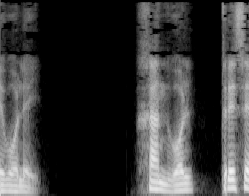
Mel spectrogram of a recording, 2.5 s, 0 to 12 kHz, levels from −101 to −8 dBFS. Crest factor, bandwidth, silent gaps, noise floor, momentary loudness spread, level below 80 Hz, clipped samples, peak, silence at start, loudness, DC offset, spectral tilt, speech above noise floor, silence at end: 18 dB; 12 kHz; 0.56-1.26 s; under -90 dBFS; 15 LU; -52 dBFS; under 0.1%; -4 dBFS; 0 s; -22 LUFS; under 0.1%; -6 dB/octave; over 70 dB; 0 s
